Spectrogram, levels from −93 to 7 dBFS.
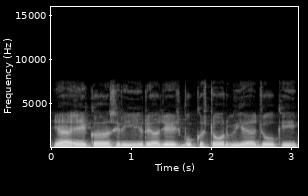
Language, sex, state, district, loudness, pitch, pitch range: Hindi, male, Chandigarh, Chandigarh, -14 LUFS, 130 Hz, 125-135 Hz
